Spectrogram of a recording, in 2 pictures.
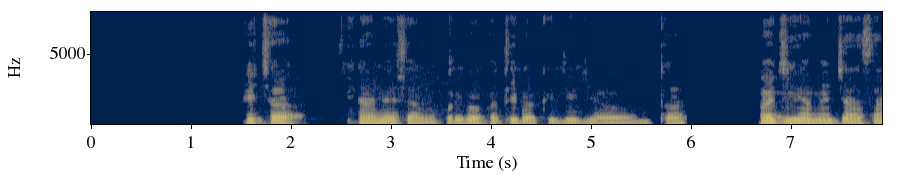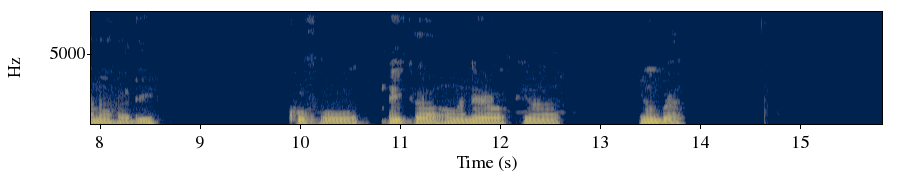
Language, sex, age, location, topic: Swahili, male, 18-24, Wajir, health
